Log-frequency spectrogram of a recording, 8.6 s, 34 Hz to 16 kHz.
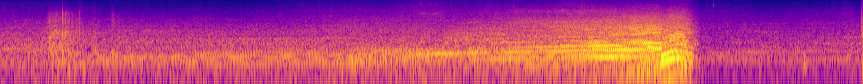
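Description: Race cars pulling out of pit lane in a Gen 6 Cup Series racing game, engines droning steadily and building as they accelerate, then one car sweeps past close with a sharp pitch drop before the noise falls away.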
